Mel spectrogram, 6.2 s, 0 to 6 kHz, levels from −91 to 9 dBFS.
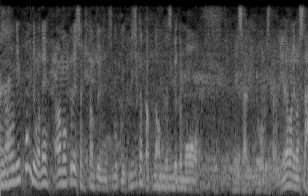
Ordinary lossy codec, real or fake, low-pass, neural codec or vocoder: none; fake; 5.4 kHz; codec, 16 kHz, 4 kbps, FreqCodec, smaller model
